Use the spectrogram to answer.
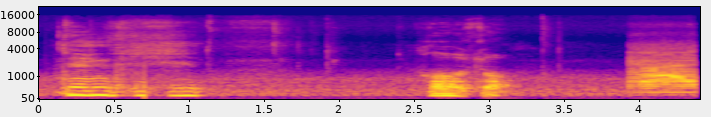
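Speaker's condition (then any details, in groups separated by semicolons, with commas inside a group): Tongue cancer, partial glossectomy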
